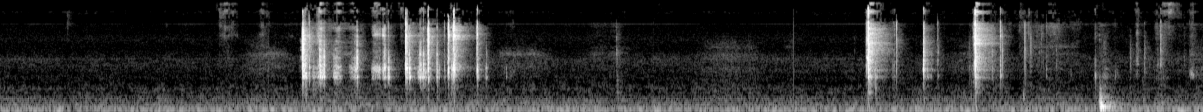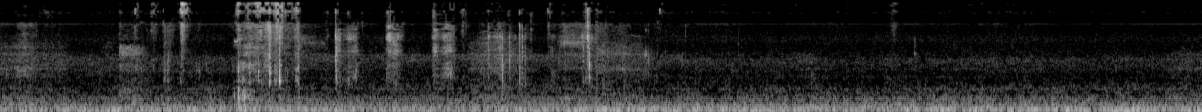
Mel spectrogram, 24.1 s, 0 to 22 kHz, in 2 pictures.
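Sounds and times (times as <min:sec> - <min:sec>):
steady low hum: 0:00.0 - 0:24.0
pistol handling clicks: 0:08.7 - 0:10.4
dull thump: 0:11.0 - 0:11.3.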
